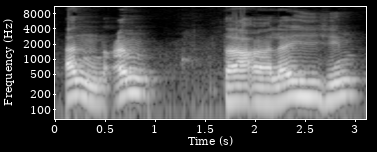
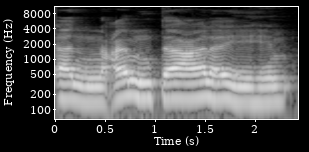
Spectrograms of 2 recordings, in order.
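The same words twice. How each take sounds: First: There is a break between an'am and ta. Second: An'amta is said straight through without a break. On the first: The word reads as 'cattle' instead of 'gave favor'. The speaker calls it wrong. "kalau dipisah" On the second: The word keeps its meaning of giving favor. The speaker calls it right. "an'amta langsung"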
